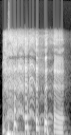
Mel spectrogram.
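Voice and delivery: laughing through the word. Real, not acted. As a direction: giggle it out loud.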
